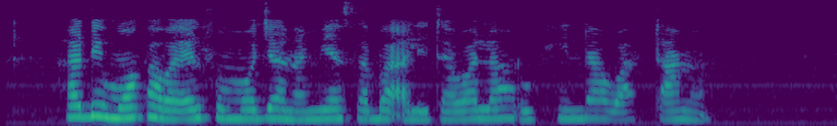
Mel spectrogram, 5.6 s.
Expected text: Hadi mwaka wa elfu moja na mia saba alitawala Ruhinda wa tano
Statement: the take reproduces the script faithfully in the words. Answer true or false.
true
